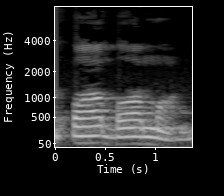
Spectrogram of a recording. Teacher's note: So two lips means the upper lips and the lower lips. Two lips are articulated. · These three sounds are called bilabial sound. Bilabial because here only the two lips are the articulated. मतलब यहाँ पे to lips upper lips और lower lips दोनों लिप्स को टकराने से ये three sound pronunciation होता है इसलिए इस साउंड को कहता है बाइलेबियल साउंड ठीक है Now number two is labiodental. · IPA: /p, b, m/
